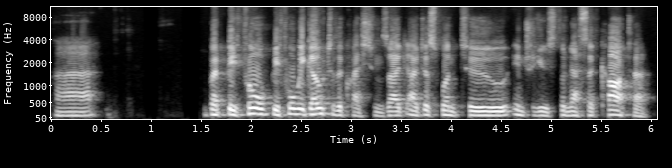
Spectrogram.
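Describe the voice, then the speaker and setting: Man chairing a panel, halting. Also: medium pitch. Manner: polite, halting, repeats words.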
